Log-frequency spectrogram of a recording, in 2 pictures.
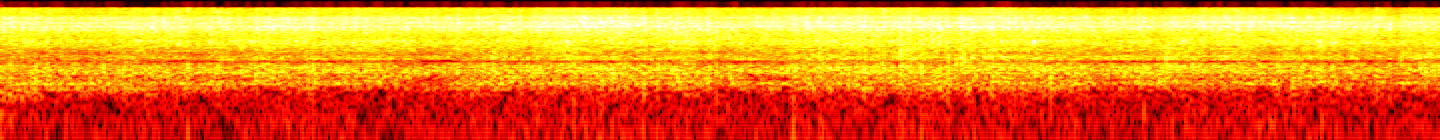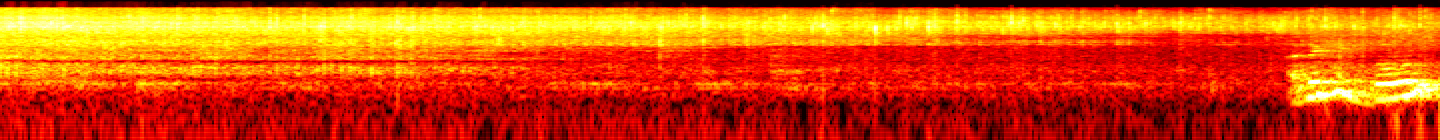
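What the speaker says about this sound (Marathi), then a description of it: "आलं लसणाची पेस्ट घालत आहे. आणि ही परतून घेते." Ginger garlic paste hissing in hot ghee in a pan, a loud, steady, close sizzle that eases slightly toward the end, with no voices.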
